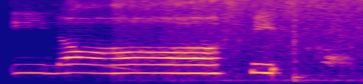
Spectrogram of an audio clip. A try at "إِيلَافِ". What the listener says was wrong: So you're saying your alif really quickly. Can you see how I'm taking my time?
